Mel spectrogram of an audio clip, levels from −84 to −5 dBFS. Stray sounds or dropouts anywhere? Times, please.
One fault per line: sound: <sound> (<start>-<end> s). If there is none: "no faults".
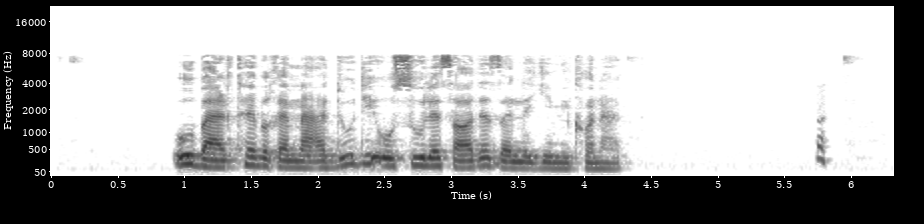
sound: laugh (5.7-5.9 s)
